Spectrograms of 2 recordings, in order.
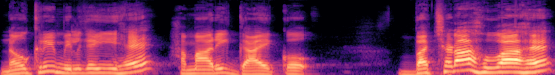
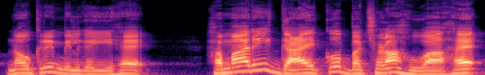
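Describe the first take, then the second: First: The pause comes after 'gaay ko'. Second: The pause comes after 'mil gayi hai'. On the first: The cow got a job. The speaker calls it wrong. "यहां अनुचित स्थान पर है विराम चिन्हों का प्रयोग" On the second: Someone got a job and the cow had a calf. The speaker calls it right. "उचित विराम चिन्ह रखे गए तो आप सही अर्थ देखिए"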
